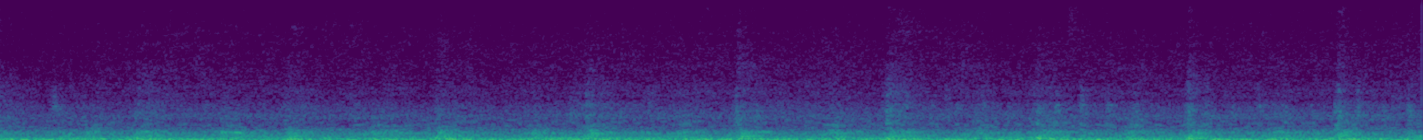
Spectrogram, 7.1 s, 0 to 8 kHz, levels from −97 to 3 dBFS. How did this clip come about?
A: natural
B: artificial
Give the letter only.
A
